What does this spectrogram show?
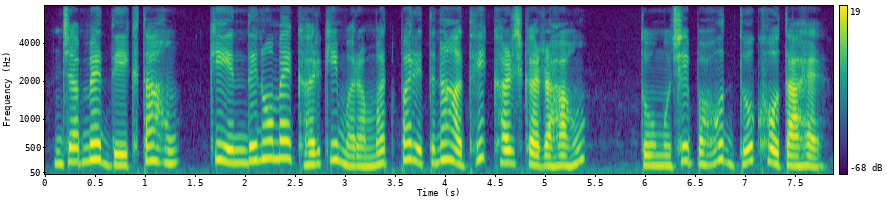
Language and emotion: Hindi, sad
